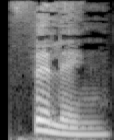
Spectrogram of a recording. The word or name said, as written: filling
